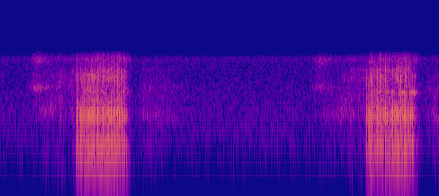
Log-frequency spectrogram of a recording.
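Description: Two loud, harsh, rattling snores about four seconds apart, each following a softer breath: snoring during sleep.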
